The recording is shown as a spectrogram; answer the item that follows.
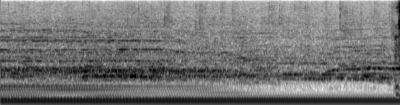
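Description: A live rock band holding a sustained chord at the close of a song, with a steady low note droning underneath.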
